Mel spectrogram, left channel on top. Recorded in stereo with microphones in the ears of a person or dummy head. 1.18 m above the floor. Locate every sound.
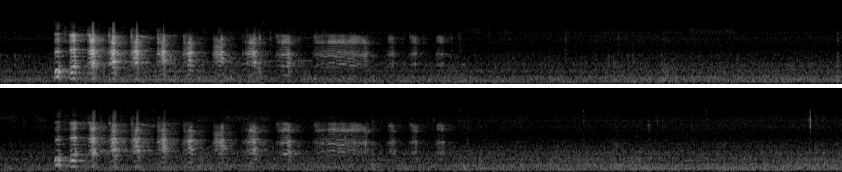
0.5 s laughter: 40° left (ahead or behind), 1.4 m; by 4.5 s 10° left (ahead or behind), 3.5 m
